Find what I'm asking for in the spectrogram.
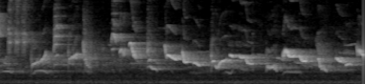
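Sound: eurasian blackcap song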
